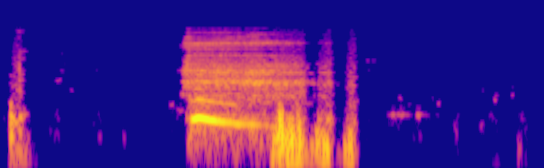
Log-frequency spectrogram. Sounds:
Sigh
